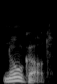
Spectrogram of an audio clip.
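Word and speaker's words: Nørgaard: But we will start with, it's the correct way to say Norgod. Christian Nargu?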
